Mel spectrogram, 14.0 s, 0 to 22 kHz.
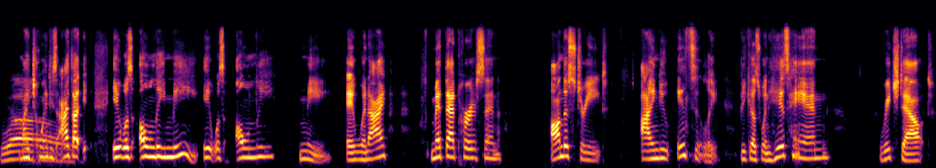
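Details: Adult man who began stuttering at age 5 after a traumatic dog attack and has had 20 years of speech therapy. Finding: stuttering.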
